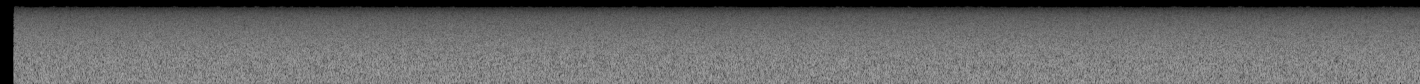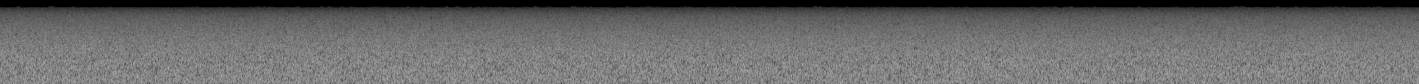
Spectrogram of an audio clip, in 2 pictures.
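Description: Loud, steady static hiss, like a television tuned to no channel, that starts abruptly and stays level: playback noise from a blank stretch of videotape.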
